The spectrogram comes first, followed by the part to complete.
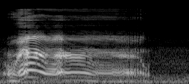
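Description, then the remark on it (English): A single loud, harsh fox alarm call lasting over a second, a raspy scream with a wavering pitch that drops off abruptly, leaving faint background noise. “It's called the alarm sound that the foxes make.”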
